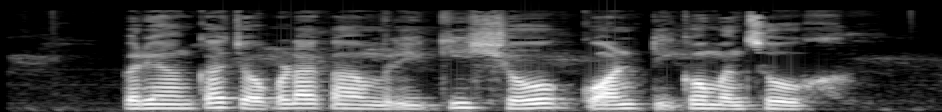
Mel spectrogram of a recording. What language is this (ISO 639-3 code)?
urd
